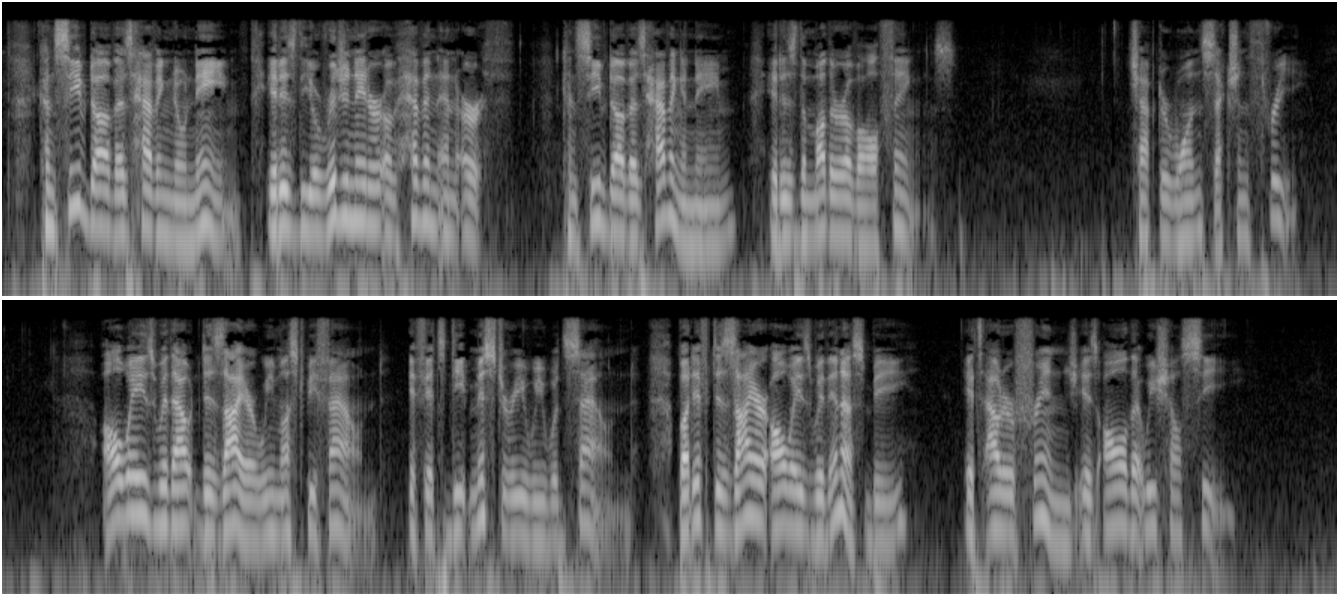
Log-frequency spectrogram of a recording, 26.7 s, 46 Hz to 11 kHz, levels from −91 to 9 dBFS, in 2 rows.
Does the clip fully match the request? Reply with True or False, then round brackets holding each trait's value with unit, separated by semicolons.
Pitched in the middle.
True (150 Hz)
